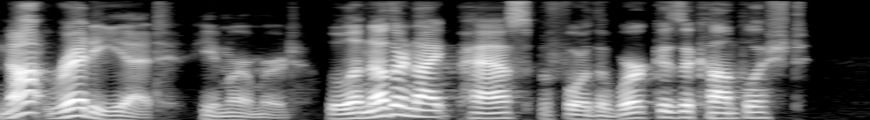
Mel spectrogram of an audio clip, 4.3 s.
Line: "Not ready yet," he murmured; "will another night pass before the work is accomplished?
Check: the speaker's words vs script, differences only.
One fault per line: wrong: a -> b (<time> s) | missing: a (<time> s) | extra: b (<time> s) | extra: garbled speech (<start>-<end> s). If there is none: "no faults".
no faults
